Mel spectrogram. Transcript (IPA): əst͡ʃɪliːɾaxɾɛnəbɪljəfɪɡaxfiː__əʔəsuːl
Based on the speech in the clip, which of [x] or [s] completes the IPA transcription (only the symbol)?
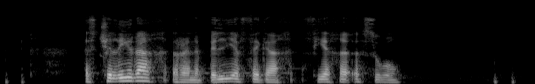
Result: x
